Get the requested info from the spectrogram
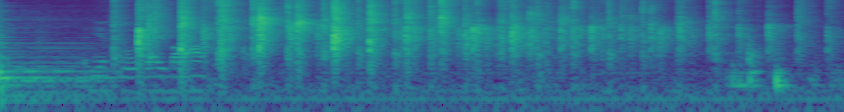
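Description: Small audience applauding, starting about a second in, as the last chord of the acoustic guitar dies away. A voice is heard briefly near the end.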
